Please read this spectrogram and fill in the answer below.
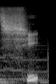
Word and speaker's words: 四: Kalau empat itu ada yon. Oke, kalau cara baca keduanya ada si yang ngyonin jadi ngikutin rumus yang tadi yang yon.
